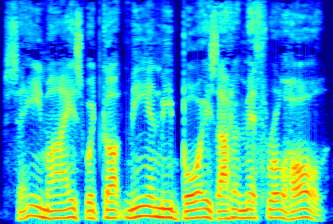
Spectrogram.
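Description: A gruff, boastful dwarf warlord voiced by a man barks out his plans in blunt, rough common speech, pitched well above the reader's own low tone and pushed louder. The reading is dry and close. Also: steady tone, a little slow, no echo, natural voice.

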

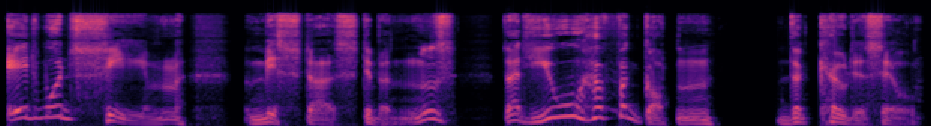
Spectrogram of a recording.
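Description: A man voicing a pompous, hearty older head wizard who drawls slowly. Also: medium pitch, sing-song, fairly bright tone, dry recording, clean studio sound, voice pushed up. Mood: jovial. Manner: slow, beaming, drawn-out delivery.

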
